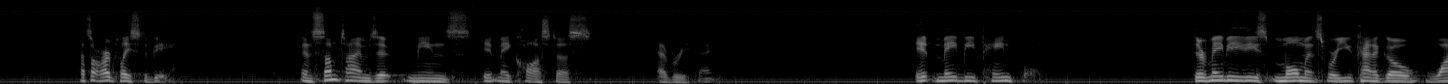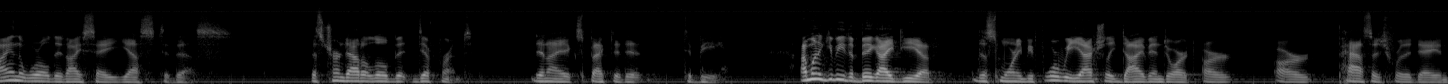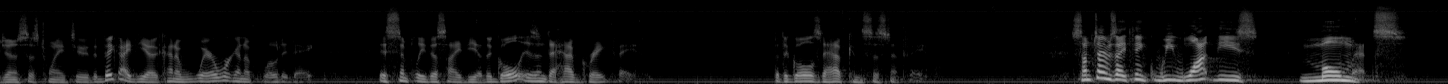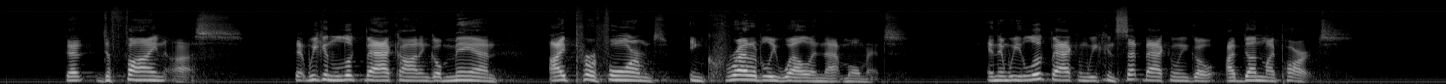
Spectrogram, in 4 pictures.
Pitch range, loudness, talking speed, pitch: 120-165 Hz, -29 LUFS, 155 wpm, 125 Hz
